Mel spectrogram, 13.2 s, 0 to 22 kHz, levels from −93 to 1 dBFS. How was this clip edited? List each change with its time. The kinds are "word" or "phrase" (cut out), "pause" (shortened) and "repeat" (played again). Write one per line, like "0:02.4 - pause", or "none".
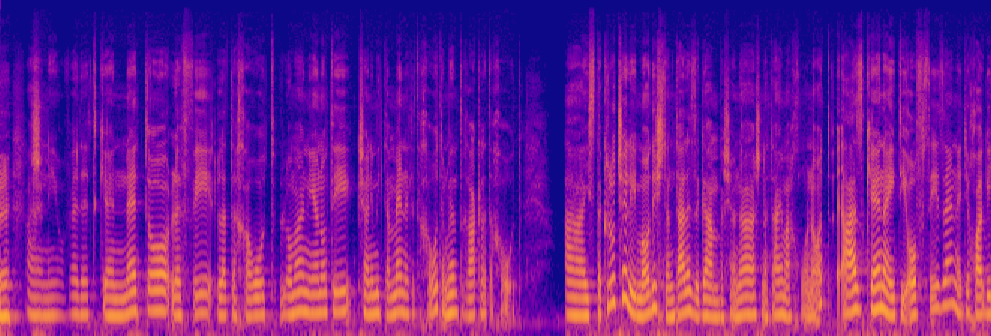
none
